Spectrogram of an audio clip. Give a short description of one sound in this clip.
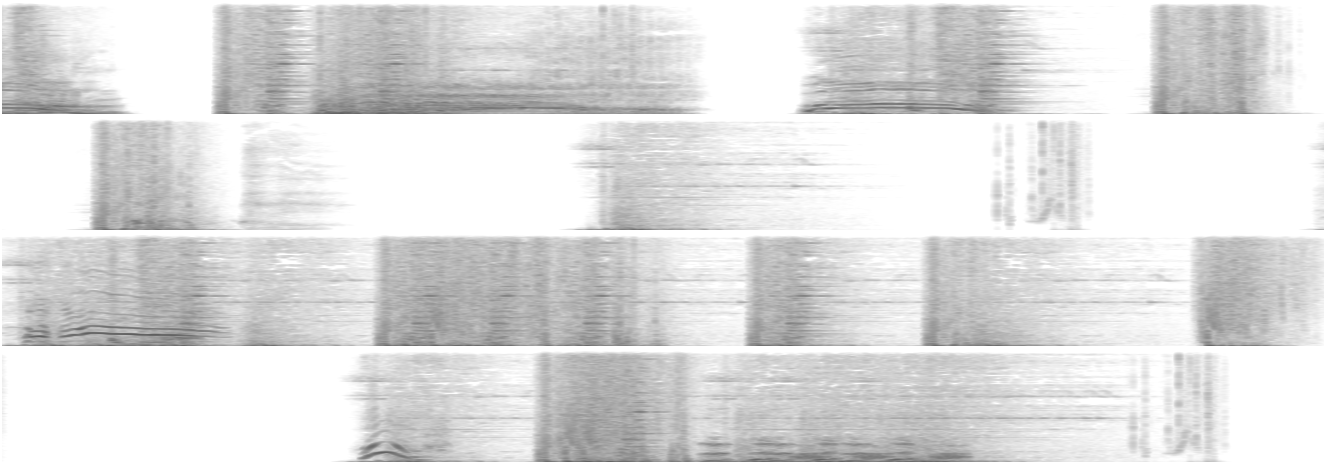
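Game battle effects whoosh, clash and burst in short loud bursts.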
